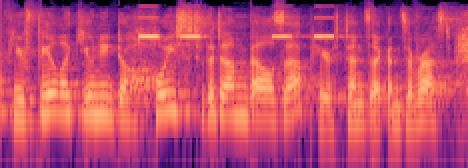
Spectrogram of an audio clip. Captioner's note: timer beeps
